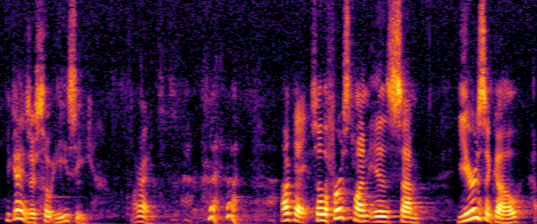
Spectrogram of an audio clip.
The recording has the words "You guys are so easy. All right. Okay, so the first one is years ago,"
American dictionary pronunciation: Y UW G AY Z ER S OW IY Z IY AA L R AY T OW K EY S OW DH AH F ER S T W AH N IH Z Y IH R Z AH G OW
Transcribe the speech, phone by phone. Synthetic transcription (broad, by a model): Y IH G AY Z ER S OW IY Z IY AA L R AY T OW K EY S OW DH AH F ER S T W AH N IH Z Y IH R Z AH G OW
